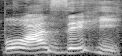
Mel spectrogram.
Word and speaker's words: boiserie: Boiserie se escreve bem diferente de como se fala. Eu vou deixar escrito aqui como se fala, tá bom? Então é B-O-A-S-E-R-R-I. Boiserie. É isso.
